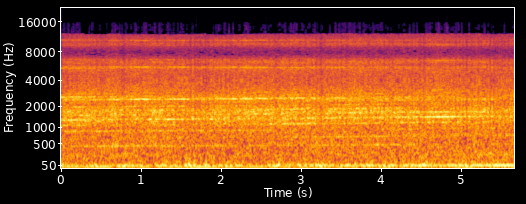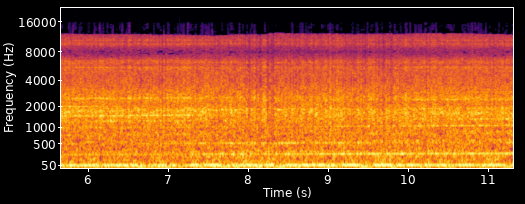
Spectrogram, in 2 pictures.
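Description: Onboard sound of a B-Stock enduro laydown kart's twin 100cc two-stroke engines running flat out at high revs, under a heavy, steady rush of wind on the microphone at speed.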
